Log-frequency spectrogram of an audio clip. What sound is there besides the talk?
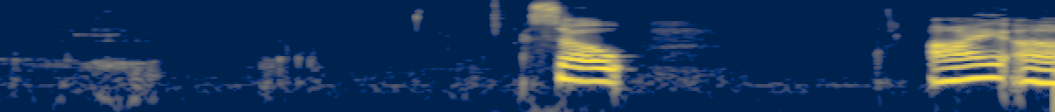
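sipping a drink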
